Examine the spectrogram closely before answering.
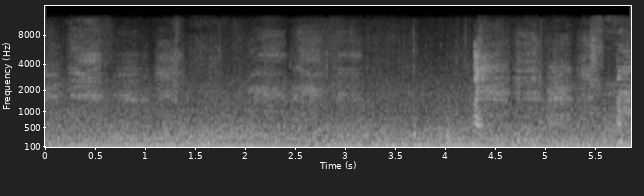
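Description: Inside a moving car: a steady low rumble of engine and road noise, with a few short sharp sounds about four seconds in and near the end.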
